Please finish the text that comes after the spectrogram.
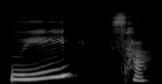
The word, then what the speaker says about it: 의: 의사. 의사. So, although oftentimes it's allowed to use this 에 sound instead of 의 sound, it's good to practice the 의 pronunciation.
